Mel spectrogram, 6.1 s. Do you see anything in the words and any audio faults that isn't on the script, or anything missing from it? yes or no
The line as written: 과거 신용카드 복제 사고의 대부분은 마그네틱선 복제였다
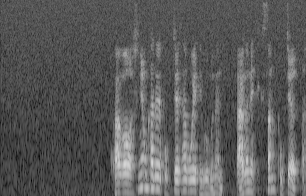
no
